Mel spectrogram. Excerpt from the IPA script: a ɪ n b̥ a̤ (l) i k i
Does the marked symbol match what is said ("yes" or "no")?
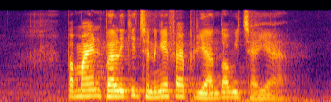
yes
